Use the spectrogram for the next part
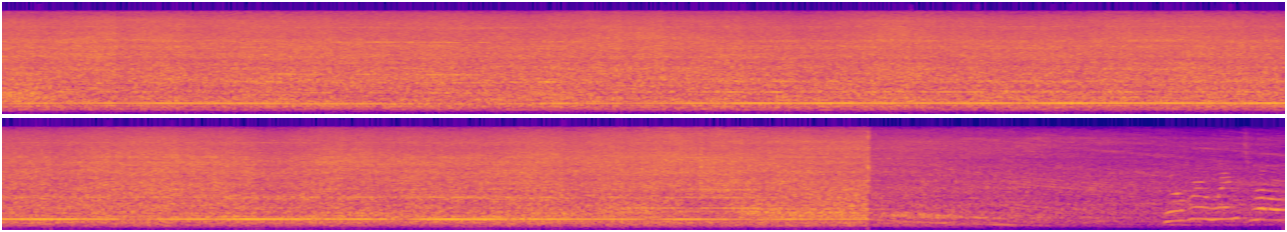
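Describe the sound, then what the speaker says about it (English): A Hoover Bagless Twin Chamber vacuum cleaner runs loud and steady for about sixteen seconds with a constant motor whine and a broad rushing airflow, then cuts off abruptly, leaving a quieter fading hum. "Hoover Bagless Twin Chamber"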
